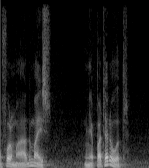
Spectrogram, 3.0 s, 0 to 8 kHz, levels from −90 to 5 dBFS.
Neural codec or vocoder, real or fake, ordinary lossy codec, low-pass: none; real; none; none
